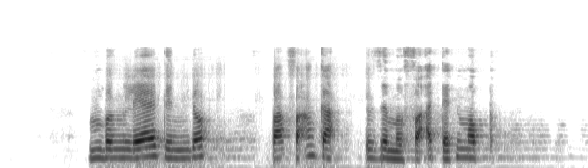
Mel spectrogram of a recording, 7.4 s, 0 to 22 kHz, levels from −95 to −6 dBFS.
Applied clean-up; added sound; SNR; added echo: neural separator model SepFormer DNS4.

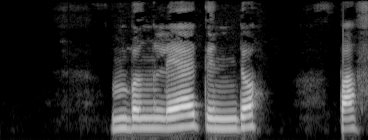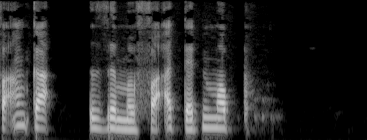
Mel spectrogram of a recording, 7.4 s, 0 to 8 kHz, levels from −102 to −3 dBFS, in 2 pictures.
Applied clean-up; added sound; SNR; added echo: none; none; none; none.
